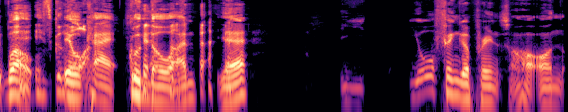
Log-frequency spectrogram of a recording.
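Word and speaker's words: Gündoğan: you want to say it correctly well okay gundo one yeah your fingerprints are on all four goals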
